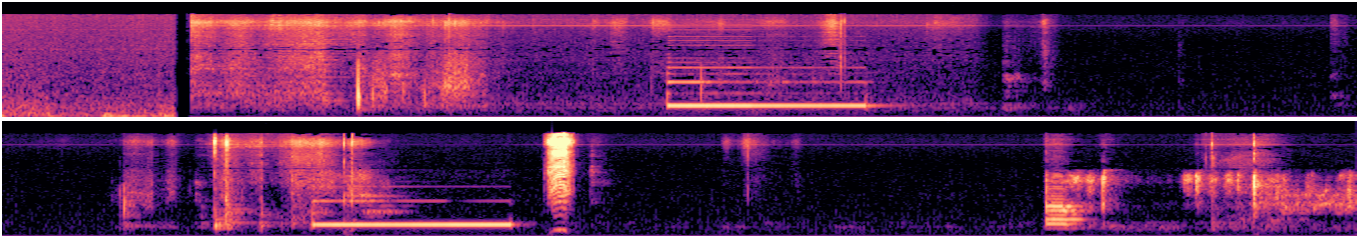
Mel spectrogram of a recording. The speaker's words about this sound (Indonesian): Sekarang Nova akan coba telepon dulu, semoga bisa langsung connect ya.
